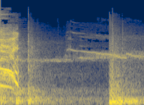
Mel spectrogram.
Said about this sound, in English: Yeah, there go the fireworks. Oh, yeah. Yeah, fireworks. Woo! Fireworks! America!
